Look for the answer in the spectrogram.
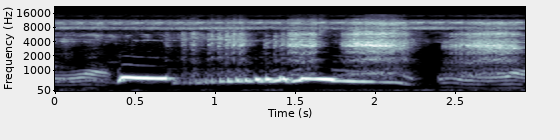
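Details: Melodious, persistent coo of a Barbary dove. A clear flat opening note leads into a throbbing, gradually descending roll, and faint hissy background noise runs through the coo.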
